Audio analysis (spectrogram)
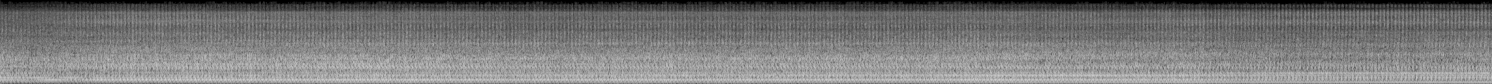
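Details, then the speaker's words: Lawn-Boy S21ZPN mower with a mid-1980s replacement Tecumseh engine, cold start with one prime at about half throttle: catches within a second and settles into a steady even drone; runs normally. "Alright, so this is a cold start. Hand on the block, stone cold."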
